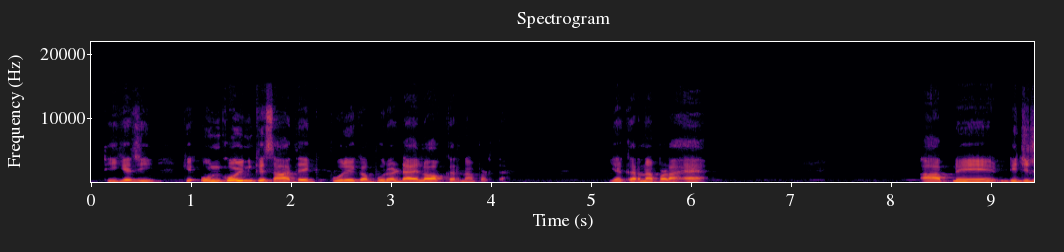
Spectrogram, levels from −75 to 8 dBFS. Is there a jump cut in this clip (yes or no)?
no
